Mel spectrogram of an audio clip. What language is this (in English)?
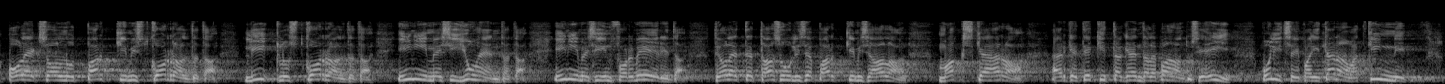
Estonian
